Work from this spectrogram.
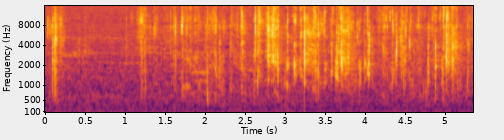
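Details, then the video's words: A Pembroke Welsh Corgi munching purple cabbage, starting with softer chews that build into loud, rapid crunching, roughly two bites a second, sharp and crackly. "Cute Pembroke Welsh Corgi Eating Purple Cabbage"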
